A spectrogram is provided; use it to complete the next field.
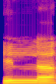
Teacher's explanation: لام مشدد ہے، لام کو دبانا ہے، سختی کرنی ہے۔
